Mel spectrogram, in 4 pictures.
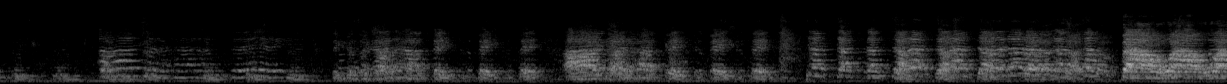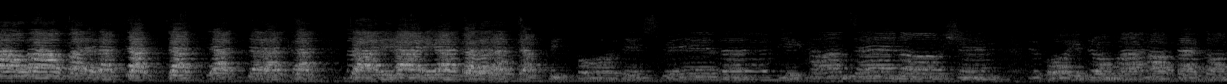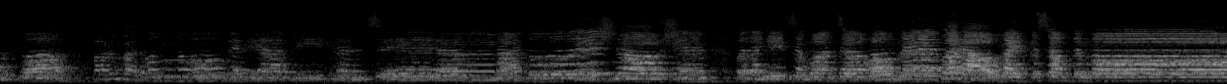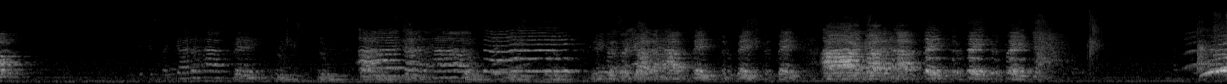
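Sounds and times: choir singing a cappella: 0.0s - 37.4s, 38.5s - 47.6s.

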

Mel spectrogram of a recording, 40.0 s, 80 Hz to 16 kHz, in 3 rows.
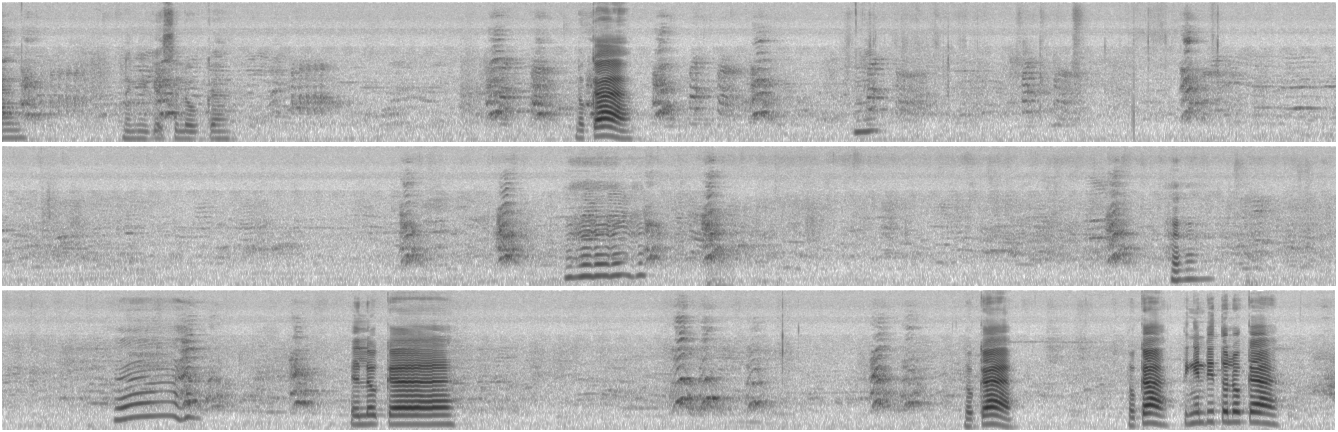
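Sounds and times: dog barking: 0.0s - 0.9s, 1.6s - 1.9s, 4.8s - 7.9s, 11.8s - 12.2s, 17.3s - 17.7s, 18.3s - 18.7s, 19.8s - 20.8s, 24.2s - 24.8s, 28.5s - 30.0s, 33.4s - 34.5s, 35.3s - 36.1s
dog barking faintly: 0.0s - 3.4s, 4.8s - 8.0s, 8.6s - 10.9s, 11.7s - 14.2s, 17.2s - 18.7s, 19.7s - 22.5s, 23.2s - 24.8s, 33.3s - 34.5s, 35.2s - 36.2s.

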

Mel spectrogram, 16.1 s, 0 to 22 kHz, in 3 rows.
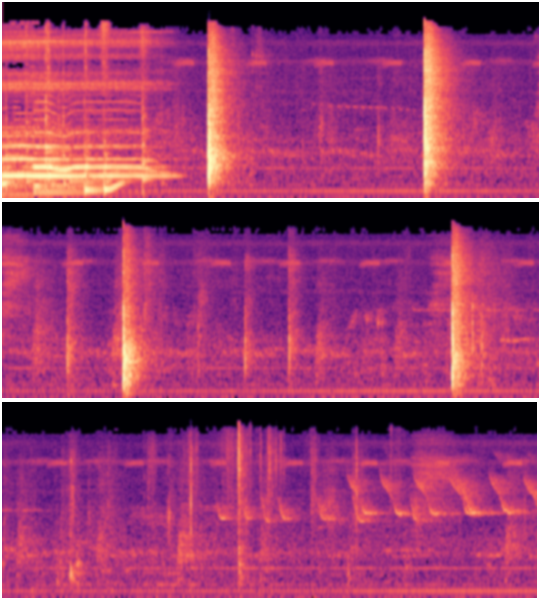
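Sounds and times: soft background music: 0.0s - 1.8s
hand tool chopping strikes: 2.0s - 2.4s, 4.2s - 4.6s.

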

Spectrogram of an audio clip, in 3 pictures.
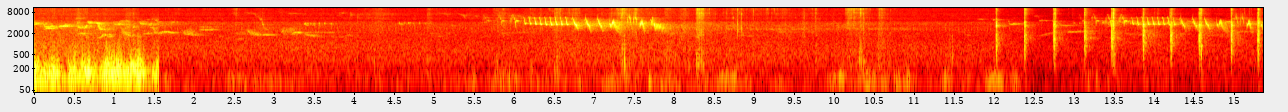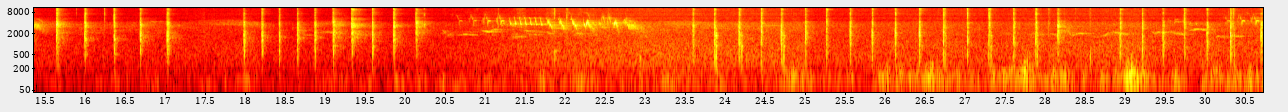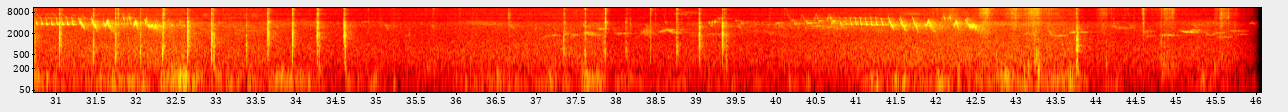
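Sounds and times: bird singing: 0.0s - 25.4s, 27.1s - 35.4s, 36.1s - 42.7s, 43.3s - 46.0s.

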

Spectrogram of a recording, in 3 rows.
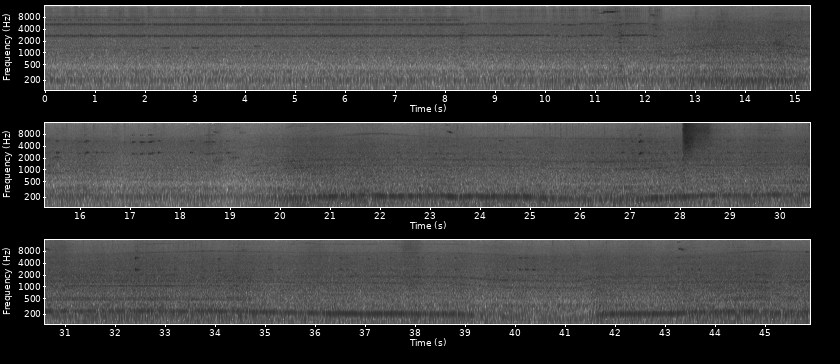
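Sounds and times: bus drivetrain hum: 0.0s - 45.9s
road noise: 0.0s - 45.9s.

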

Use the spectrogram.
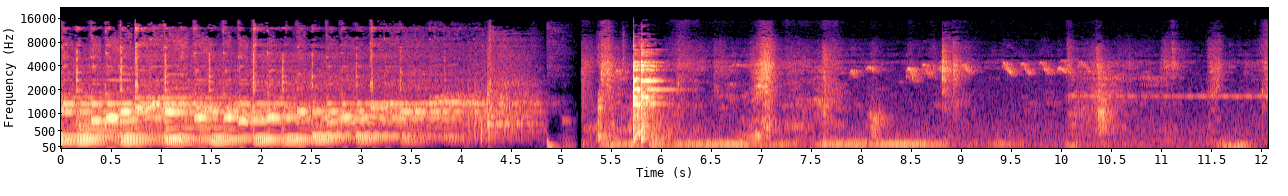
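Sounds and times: small bird chirping: 7.8s - 11.2s.

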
